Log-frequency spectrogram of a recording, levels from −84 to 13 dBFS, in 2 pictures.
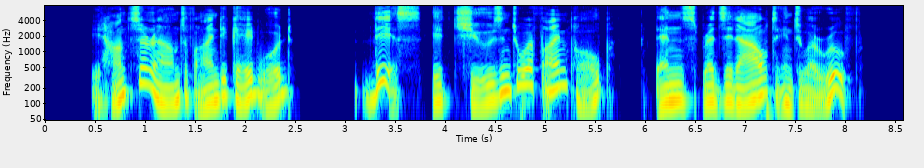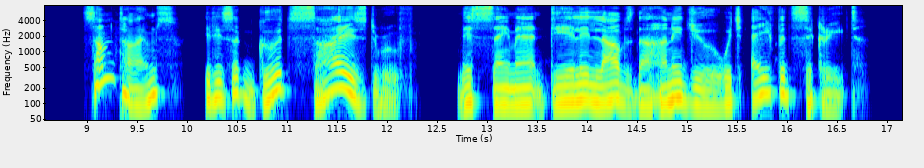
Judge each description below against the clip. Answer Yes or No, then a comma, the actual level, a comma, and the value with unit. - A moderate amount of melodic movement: No, wide, 6.5 semitones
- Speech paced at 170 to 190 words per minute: No, slow, 135 wpm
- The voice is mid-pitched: No, low, 115 Hz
